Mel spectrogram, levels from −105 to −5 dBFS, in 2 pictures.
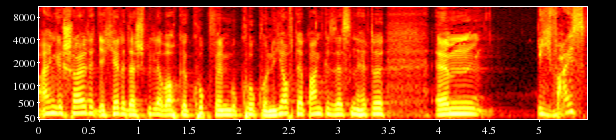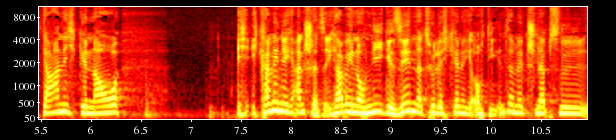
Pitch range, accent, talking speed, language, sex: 135-165 Hz, German, 220 wpm, German, male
